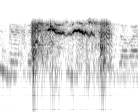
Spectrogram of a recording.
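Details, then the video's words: Cora, a talking blue-and-yellow macaw, gives a loud, hoarse, speech-like phrase of about one second; quiet television speech plays in the background. "Gelbbrustara spricht"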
